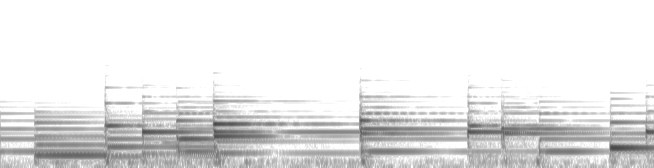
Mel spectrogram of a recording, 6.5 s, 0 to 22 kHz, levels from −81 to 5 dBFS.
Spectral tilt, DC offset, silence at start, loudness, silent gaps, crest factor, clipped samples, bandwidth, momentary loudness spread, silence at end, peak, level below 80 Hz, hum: -10 dB/octave; under 0.1%; 0 s; -31 LUFS; none; 20 dB; under 0.1%; 4.5 kHz; 16 LU; 0 s; -12 dBFS; -60 dBFS; none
